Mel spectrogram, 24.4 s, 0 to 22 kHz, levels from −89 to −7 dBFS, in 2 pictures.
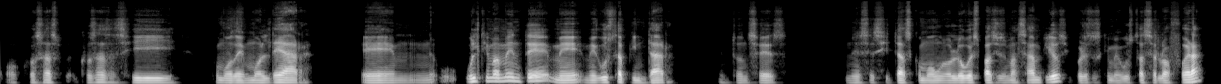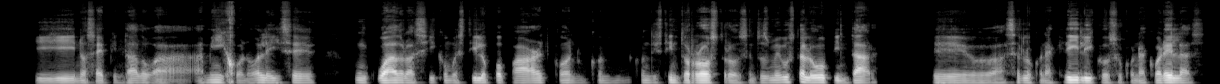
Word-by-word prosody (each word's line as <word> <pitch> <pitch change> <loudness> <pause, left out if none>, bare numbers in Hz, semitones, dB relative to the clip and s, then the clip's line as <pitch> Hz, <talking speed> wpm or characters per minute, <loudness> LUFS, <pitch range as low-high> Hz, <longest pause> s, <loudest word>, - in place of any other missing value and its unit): o - - -21
cosas - - -4
o - - -27
cosas 105 0 -5
así 100 0 0 0.4
como 100 -1 -1
de 95 -1 +1
moldear, 100 0 +2 0.5
em, 100 +1 -2
ú - - -19
últimamente 150 - +3
me 105 0 +2
me 100 0 -1
gusta 110 +1 +3
pintar, 100 +3 +1 0.4
entonces, 95 0 -7 0.5
necesitas 95 -2 -2
como, 95 -1 -2
uh, 95 0 0
luego 100 +1 +4
espacios 100 -1 +1
más 100 +1 -6
amplios, 120 +8 +3
por 95 - -6
eso 95 - -9
es 95 - -16
que - - -11
me 90 - -6
gusta 90 0 -4
hacerlo - - -1
afuera, - - +5 0.5
y 95 0 -3
y - - -4
no 90 0 -6
sé, 90 - -4
he - - -9
pintado 95 0 -7
a 75 -3 -9
a - - -13
mi 110 +1 -3
hijo, 95 -2 -3
¿no?, 90 +4 -6
le 105 -2 +1
hice 95 -1 -6 0.4
un 100 -2 -5
cuadro 100 0 +5
así 100 +2 -8
como 95 -1 -11
estilo 95 +3 -2
pop 95 - -5
art 95 +1 0
con 95 -2 -8
con 90 +1 -18
con 100 - -11
distintos 100 +1 -3
rostros, 95 -3 +4
entonces, 95 +2 -9
me 105 - -2
gusta 115 +1 +2
luego 105 0 +6
pintar, 95 +1 0 0.5
eh, 95 -1 -4 0.3
hacerlo 100 +3 -6
con 90 - -13
acrílicos 95 0 +3
o - - -14
con 90 - -12
acuarelas, 95 0 +3
95 Hz, 165 wpm, -26 LUFS, 95-100 Hz, 0.5 s, luego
